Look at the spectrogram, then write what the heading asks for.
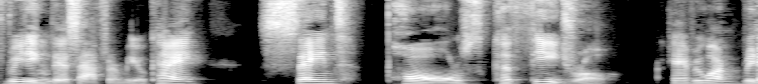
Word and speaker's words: St.: So the st part uh it's actually short for saint. So yeah, St. Paul's Cathedral.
